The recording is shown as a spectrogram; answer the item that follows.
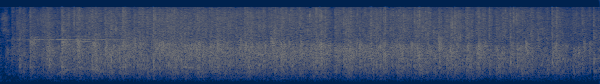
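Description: An audience applauding, starting suddenly and holding steady before easing off slightly near the end.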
